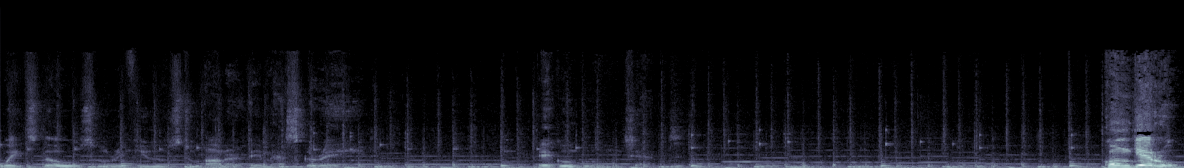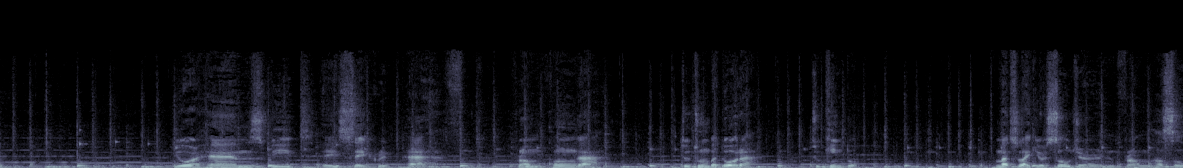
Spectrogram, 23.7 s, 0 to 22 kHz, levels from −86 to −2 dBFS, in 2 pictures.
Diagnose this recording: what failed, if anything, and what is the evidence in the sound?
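From 18.25 to 22.73 s, a time-stretched section plays 1.49 times faster, rushed, same pitch. Likely processing software dropped short pieces.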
